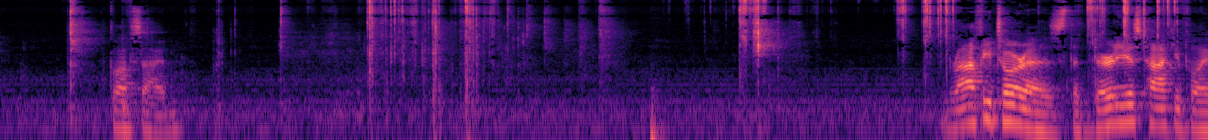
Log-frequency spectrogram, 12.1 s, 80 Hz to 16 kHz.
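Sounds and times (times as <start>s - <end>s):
foil wrapper crinkling: 3.6s - 5.6s.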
